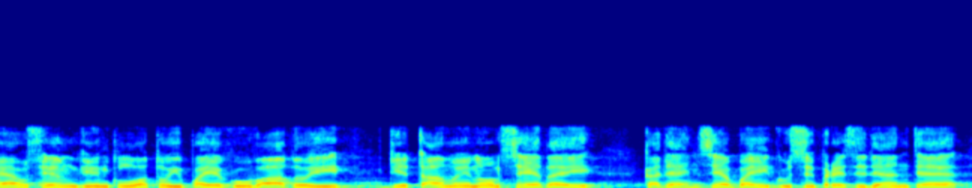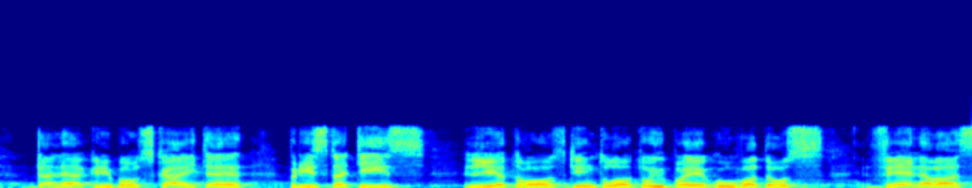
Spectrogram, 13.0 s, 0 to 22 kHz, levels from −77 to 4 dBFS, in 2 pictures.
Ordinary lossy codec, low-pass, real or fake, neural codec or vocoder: MP3, 96 kbps; 7.2 kHz; fake; codec, 16 kHz, 2 kbps, FunCodec, trained on LibriTTS, 25 frames a second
